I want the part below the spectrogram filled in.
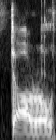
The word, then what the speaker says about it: Dorrell: My surname is Durrell, D-O-R-R-E-L-L.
